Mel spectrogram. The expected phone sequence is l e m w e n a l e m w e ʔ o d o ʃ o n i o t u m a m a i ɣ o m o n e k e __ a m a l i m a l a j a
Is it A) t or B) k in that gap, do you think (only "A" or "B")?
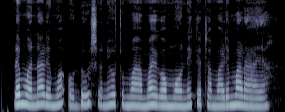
A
